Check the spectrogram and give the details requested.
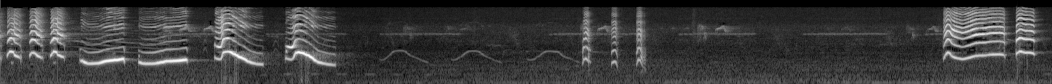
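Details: Black-throated laughingthrush song in a voice-switching style meant to excite other birds: bursts of rich, rising whistles and quick clipped notes, broken by quiet gaps with faint soft hoots, then a final loud phrase.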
